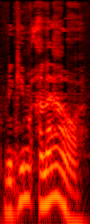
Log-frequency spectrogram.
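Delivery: usual speaking voice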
